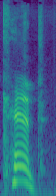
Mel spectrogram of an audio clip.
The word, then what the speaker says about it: Kent: So promo code Kent, K-E-N-T, only way to spell it.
